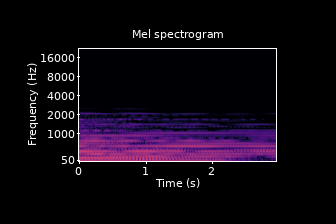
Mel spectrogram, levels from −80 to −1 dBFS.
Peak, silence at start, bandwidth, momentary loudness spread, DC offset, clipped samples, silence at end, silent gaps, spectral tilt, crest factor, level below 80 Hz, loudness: -24 dBFS; 0 s; 4.1 kHz; 8 LU; under 0.1%; under 0.1%; 0 s; none; -11 dB/octave; 14 dB; -46 dBFS; -40 LUFS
